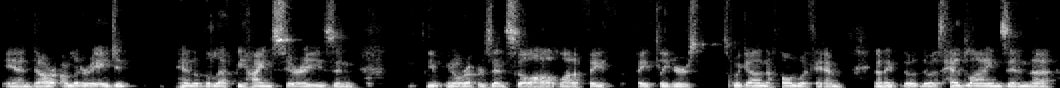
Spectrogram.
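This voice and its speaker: An American man answering as an interview guest in a conversational way, halting, often repeating words and saying "you know". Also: low voice, steady tone, rough recording. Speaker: interview guest, author and journalist.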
